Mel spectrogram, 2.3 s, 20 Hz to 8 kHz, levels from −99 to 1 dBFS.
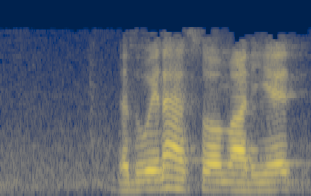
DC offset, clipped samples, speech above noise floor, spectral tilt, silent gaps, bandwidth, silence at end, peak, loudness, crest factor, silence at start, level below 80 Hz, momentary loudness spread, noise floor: under 0.1%; under 0.1%; 27 dB; -10 dB/octave; none; 5.2 kHz; 0 s; -2 dBFS; -20 LUFS; 20 dB; 0.9 s; -64 dBFS; 8 LU; -47 dBFS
